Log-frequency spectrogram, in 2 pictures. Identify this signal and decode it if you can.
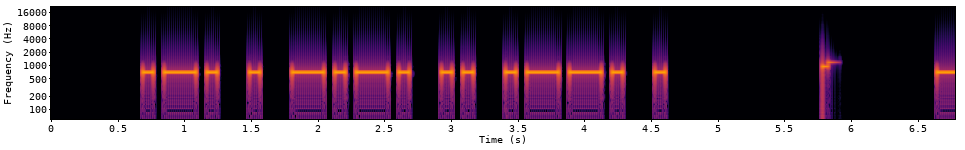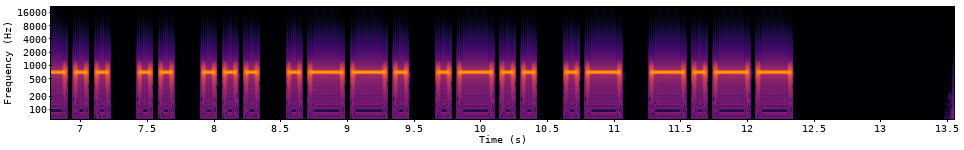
Morse code, heard as a keyed tone, about 15 wpm, 700 Hz. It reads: RECIPE DISPLAY
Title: Sentences from Top 1200 Words - New Word Drill - 15wpm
